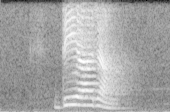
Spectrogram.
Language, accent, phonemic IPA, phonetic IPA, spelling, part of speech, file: Armenian, Eastern Armenian, /diɑˈɾɑn/, [di(j)ɑɾɑ́n], դիարան, noun, Hy-դիարան.ogg
- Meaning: morgue, mortuary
